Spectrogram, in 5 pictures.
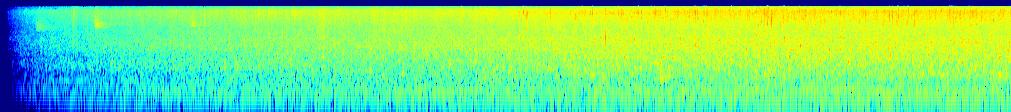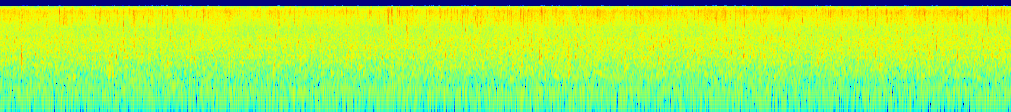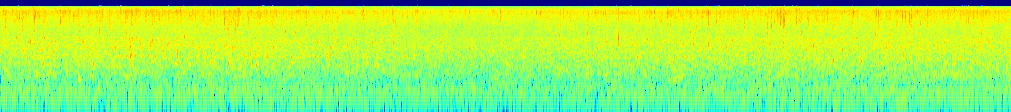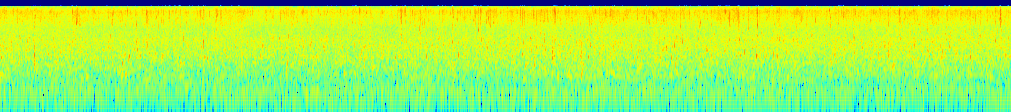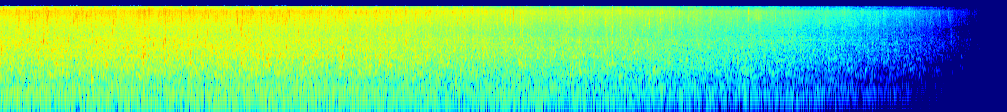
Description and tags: light stream with close up bubbling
